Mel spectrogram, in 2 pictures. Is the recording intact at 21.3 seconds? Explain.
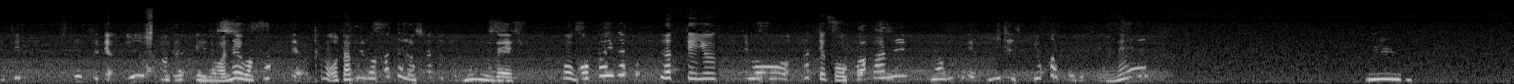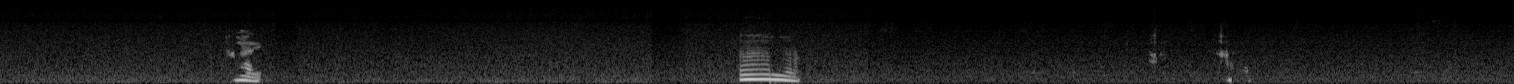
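Yes, the speech at 21.3 seconds plays through intact, with no dropout, glitch or other fault at that moment.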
